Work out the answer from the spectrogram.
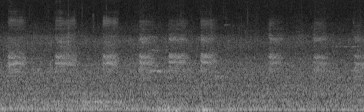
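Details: Hooded crow fledgling on the ground, vocalizing and gesturing at its parent as the adult eats nearby. Harsh, nasal caws repeat about once a second, seven in a row, over a steady low rumble of background noise.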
